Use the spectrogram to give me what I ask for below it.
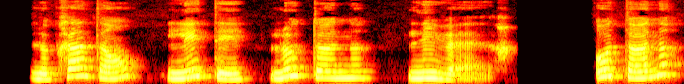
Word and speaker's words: automne: Automne, so we say automne. We don't say automne. We say automne. It's just the N. We don't pronounce the M.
